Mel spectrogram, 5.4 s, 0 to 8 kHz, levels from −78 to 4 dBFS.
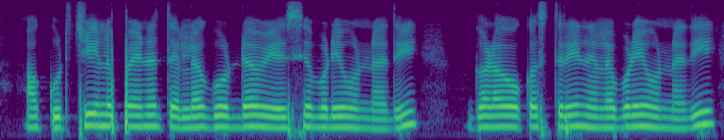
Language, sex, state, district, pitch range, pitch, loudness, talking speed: Telugu, female, Telangana, Hyderabad, 185-200 Hz, 195 Hz, -19 LUFS, 130 wpm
